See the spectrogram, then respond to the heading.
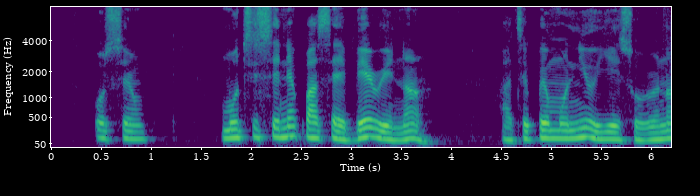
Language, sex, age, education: Yoruba, male, 15-29, tertiary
